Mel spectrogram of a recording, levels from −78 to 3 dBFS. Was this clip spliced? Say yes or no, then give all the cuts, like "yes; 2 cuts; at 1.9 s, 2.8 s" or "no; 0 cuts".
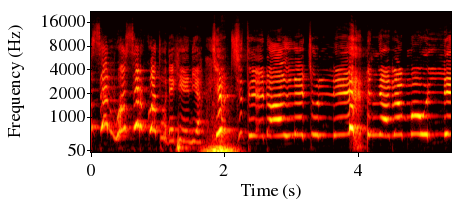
yes; 2 cuts; at 1.7 s, 4.2 s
